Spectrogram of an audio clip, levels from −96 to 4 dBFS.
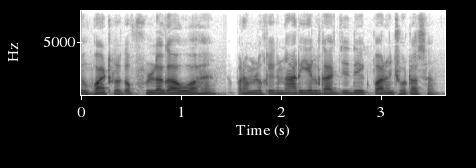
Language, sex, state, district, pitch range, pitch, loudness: Hindi, male, Chhattisgarh, Raipur, 140-150 Hz, 145 Hz, -20 LUFS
